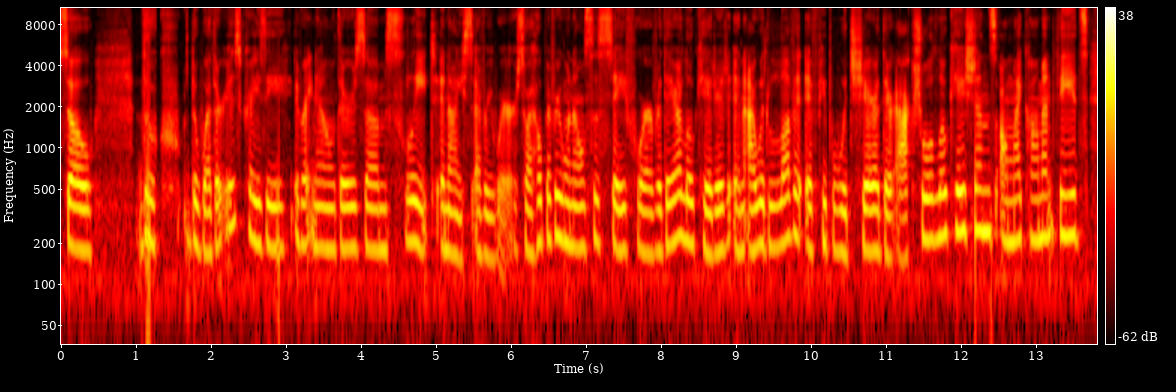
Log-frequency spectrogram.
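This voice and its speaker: A woman of medium pitch speaks at a moderate pace, her intonation fairly even. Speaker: livestreamer. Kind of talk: casual live stream chat. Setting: home at night, live stream. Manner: halting, many fillers and restarts.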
